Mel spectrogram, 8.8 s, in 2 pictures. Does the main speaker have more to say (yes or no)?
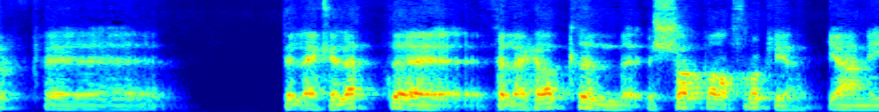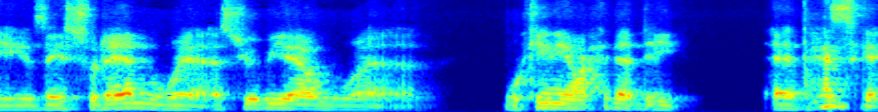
yes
